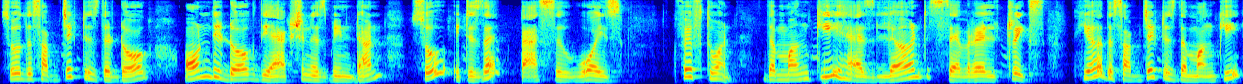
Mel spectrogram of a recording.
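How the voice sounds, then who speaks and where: A woman teacher with a Malayali English accent walks pupils through grammar exercises. Her voice sits a little low, and she speaks slowly and patiently, reading each example sentence aloud before explaining it. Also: big pitch swings, a little mellow.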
